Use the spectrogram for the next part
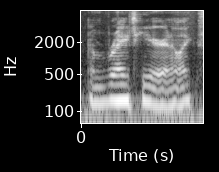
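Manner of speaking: ordinary delivery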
